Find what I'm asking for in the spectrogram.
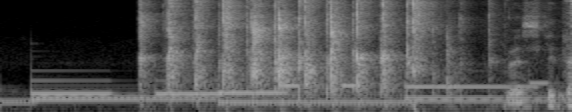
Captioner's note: happy seals clapping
